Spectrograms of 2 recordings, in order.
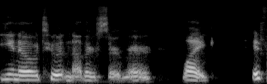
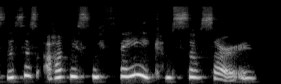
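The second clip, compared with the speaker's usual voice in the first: put-on extremely polite voice, higher; 7 semitones higher than usual. Imitating Bridget turning down a bedroom: imitating Bridget, nicest way possible. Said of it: "You just do it in the nicest way possible".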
